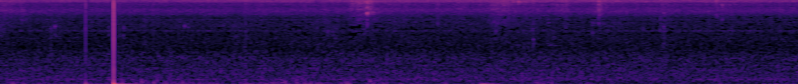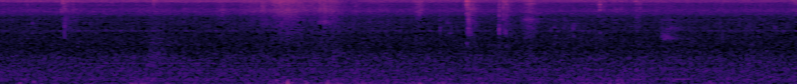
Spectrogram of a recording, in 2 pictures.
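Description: Fingers tap and scrape food on a plate.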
